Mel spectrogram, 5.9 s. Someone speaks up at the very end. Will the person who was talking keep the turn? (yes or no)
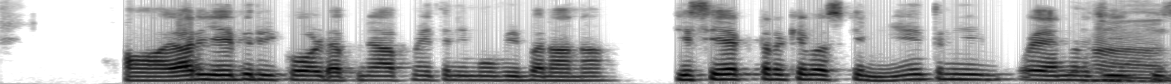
no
